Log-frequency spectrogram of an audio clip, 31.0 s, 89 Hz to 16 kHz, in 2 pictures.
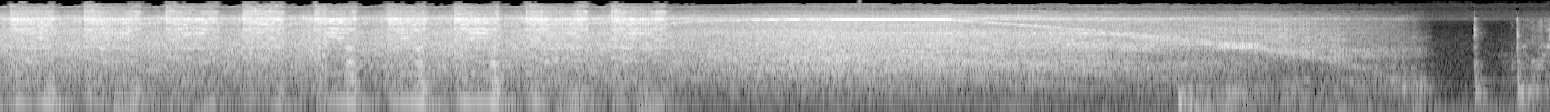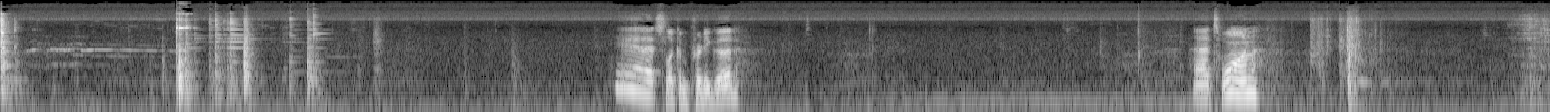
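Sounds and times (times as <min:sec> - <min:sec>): angle grinder grinding steel: 0:00.0 - 0:14.4
grinder whine spinning down: 0:05.7 - 0:14.4.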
